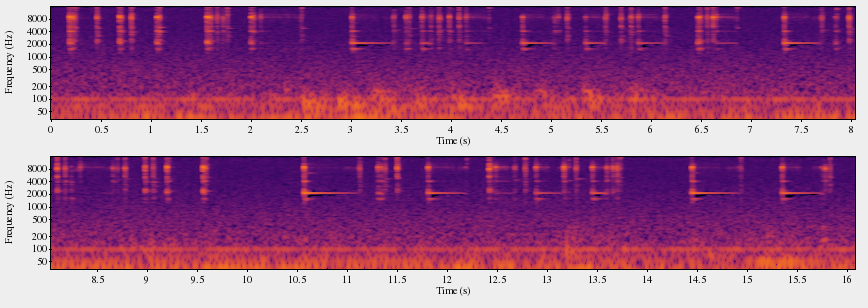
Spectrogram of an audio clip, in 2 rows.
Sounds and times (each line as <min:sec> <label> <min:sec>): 0:00.0 fluorescent lamp flickering 0:09.8
0:10.5 fluorescent lamp flickering 0:16.0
